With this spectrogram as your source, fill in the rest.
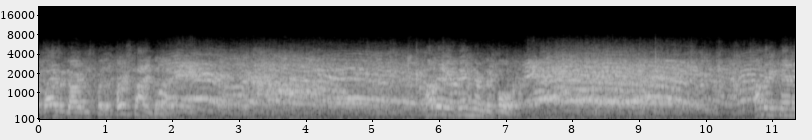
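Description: A large crowd sings loudly together.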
